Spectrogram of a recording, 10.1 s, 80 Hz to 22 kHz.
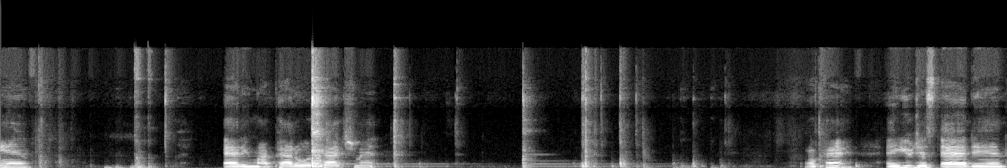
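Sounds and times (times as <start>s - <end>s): metallic bowl ring: 3.1s - 6.0s.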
